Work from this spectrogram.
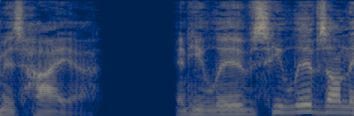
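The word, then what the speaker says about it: Haigha: His name is Hiya. He pronounced it so as to rhyme with mayor.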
